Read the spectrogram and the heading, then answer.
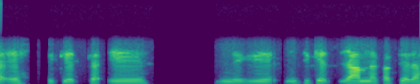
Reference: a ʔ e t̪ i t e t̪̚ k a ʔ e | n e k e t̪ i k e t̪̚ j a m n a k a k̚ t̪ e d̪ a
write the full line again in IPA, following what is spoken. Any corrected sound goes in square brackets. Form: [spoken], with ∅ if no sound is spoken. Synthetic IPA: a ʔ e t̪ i [k] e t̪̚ k a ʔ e | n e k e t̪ i k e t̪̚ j a m n a k a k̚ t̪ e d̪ a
